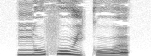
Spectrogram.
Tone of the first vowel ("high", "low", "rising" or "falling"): rising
